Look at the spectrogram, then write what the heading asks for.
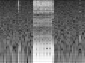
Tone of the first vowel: falling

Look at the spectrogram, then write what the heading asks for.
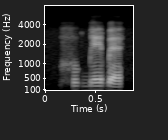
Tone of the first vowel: high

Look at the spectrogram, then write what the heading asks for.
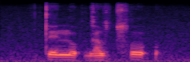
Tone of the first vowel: high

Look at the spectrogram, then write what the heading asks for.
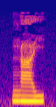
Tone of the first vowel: low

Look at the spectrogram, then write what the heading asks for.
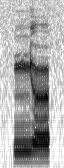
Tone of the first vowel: high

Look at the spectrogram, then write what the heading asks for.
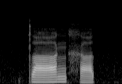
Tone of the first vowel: rising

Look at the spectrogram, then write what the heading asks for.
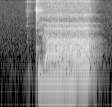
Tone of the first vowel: rising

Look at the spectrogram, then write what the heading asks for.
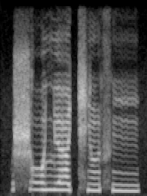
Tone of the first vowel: high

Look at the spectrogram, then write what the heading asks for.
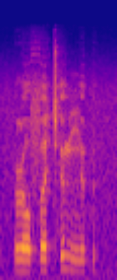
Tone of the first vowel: low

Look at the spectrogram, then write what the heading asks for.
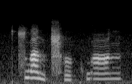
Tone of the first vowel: falling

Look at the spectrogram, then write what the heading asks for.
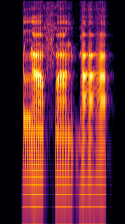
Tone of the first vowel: high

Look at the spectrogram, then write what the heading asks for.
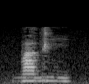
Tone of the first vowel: high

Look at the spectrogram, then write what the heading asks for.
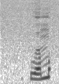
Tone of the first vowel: rising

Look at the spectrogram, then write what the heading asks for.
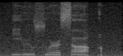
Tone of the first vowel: low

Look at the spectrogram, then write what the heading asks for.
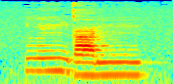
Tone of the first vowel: high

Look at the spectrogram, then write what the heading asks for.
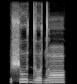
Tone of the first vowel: high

